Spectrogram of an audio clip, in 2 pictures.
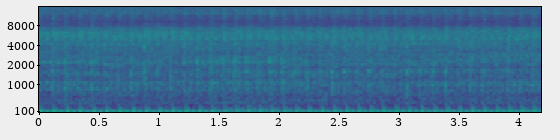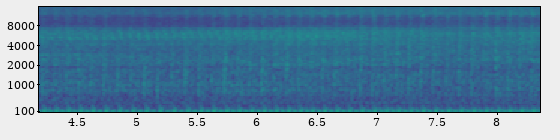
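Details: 1981 Honda CM400 twin, revived after sitting since 2000: even, steady thumping at a settled idle with no knocks, misses or rattles; owner says it pulls great and runs great. Normal running.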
